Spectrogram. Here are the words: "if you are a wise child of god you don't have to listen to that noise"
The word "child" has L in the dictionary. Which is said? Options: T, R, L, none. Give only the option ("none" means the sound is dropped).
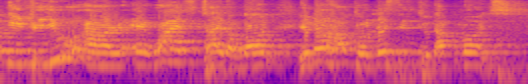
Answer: L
